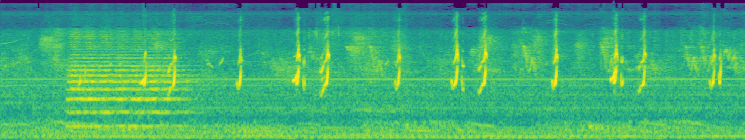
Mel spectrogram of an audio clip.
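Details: Calling female rain quail: sharp rising chirps in irregular pairs about every half second, preceded by a brief steady buzzing tone with layered overtones.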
